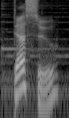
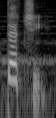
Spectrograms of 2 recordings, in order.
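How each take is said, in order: First: The word is said with an s sound. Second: The word is said with a ch sound. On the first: "the S sounds" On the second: "replaced with the ch sound"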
